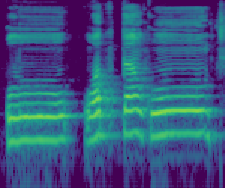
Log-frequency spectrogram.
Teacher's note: إِن كُنتُمْ تعلمون۔ وَاتَّقُوا، واو کو تا کے ساتھ ملانا ہے، تا کے اوپر تشدید زور دیں گے اور قاف کو موٹا ادا کرتے ہوئے واو کے ساتھ ملانا ہے ، واو مدہ ایک مقدار میں کھینچیں گے، قو واتقوا یوما،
